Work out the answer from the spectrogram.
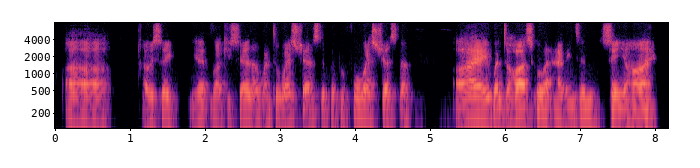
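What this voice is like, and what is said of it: Slight Australian accent. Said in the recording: “I have a little accent because I'm from a little country town right outside of Melbourne, Australia”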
